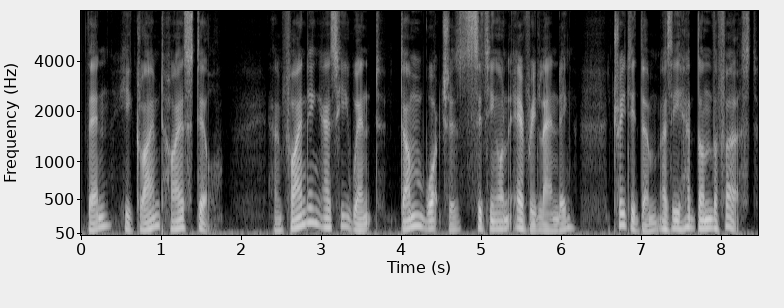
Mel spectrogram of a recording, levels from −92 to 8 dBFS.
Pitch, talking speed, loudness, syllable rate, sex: 110 Hz, 170 wpm, -18 LUFS, 4.5 syllables/s, male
